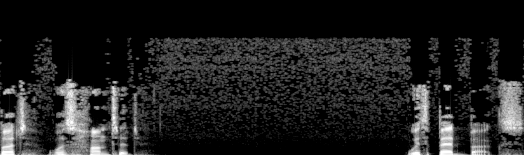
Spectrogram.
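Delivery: slow, spooky storytelling voice. Showing how he tells scary stories to children, slow scary-story voice. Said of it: "and I speak like this".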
